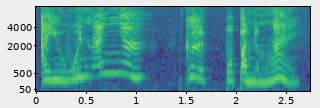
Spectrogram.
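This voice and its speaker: Woman as high-pitched hardworking young housemaid. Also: sing-song, a little slow, no echo. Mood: teasing. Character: hardworking female housemaid, meek to employers, teasing to peers. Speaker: voice actress. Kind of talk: Ilocano comedy drama acting.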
